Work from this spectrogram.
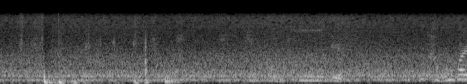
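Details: Kept honey bees humming steadily, a thick low-pitched drone of many insects that barely changes in loudness, with a few faint clicks and bumps.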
